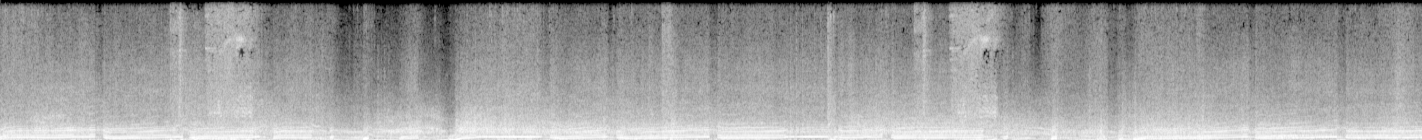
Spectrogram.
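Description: A rally car engine revs hard, rising and dropping in pitch as the gears shift.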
